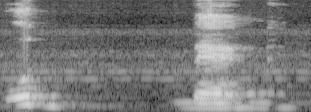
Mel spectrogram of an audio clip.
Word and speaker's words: উদ্বেগ: উদ এবং উদ উপসর্গযোগে গঠিত শব্দের এই যে খণ্ডত আছে, খণ্ডত যেটা দ এর উচ্চারণে আসে, এর সঙ্গে বফলা যুক্ত হলে উচ্চারণ স্বাভাবিক থাকবে।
